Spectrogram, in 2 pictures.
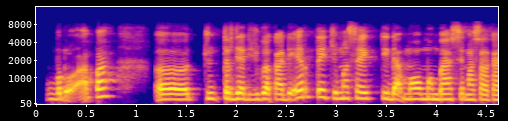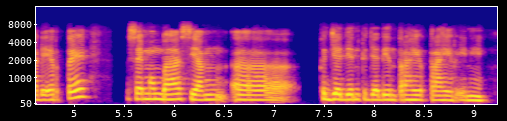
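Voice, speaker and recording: A woman's voice: mid-range voice, darkish tone. A middle-aged woman giving a personal church testimony, telling her story with feeling and acting out remembered conversations.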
